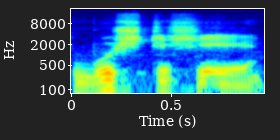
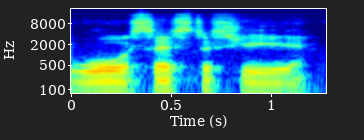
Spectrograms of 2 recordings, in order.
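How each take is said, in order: First: It is pronounced in a shorter, reduced form. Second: It is pronounced the way it is spelled. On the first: The speaker calls it right. "but it's" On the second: The speaker calls it wrong. "As if you wouldn't just read it"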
